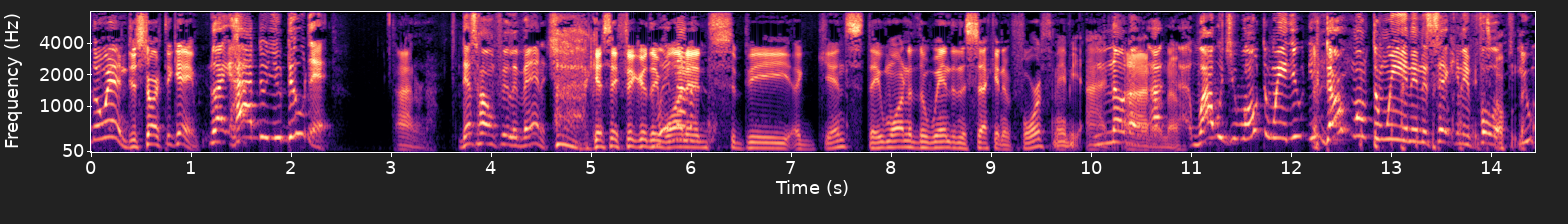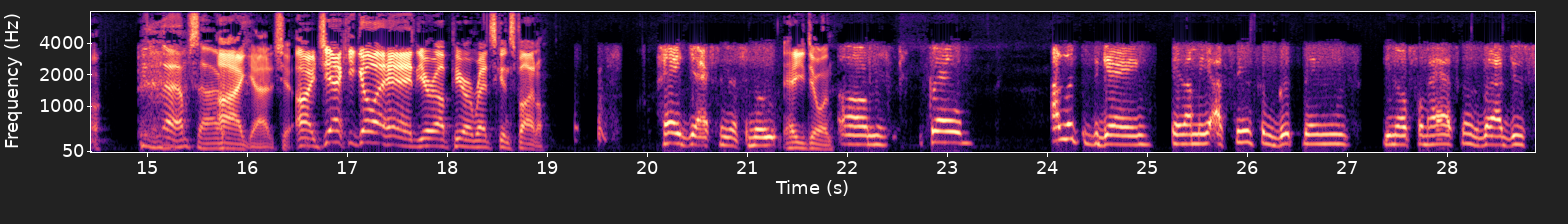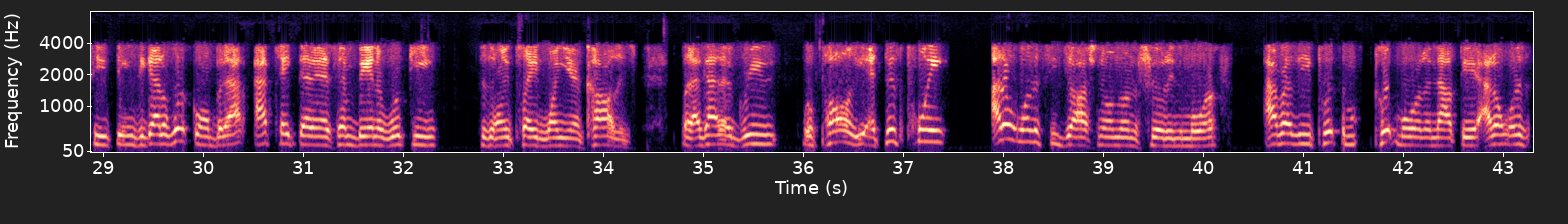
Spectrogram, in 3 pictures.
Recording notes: fans call in to give thoughts as well.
